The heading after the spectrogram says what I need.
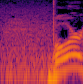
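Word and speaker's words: Boer: They're the same breeds, which is a boar, B-O-E-R, boar goat, which is a meat goat.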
